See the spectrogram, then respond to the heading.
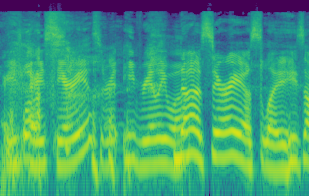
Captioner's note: laughs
